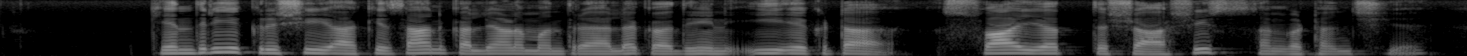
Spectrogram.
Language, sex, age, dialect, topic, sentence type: Maithili, male, 25-30, Eastern / Thethi, agriculture, statement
